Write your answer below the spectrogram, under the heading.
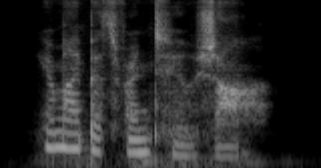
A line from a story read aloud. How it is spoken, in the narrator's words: she whispered back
